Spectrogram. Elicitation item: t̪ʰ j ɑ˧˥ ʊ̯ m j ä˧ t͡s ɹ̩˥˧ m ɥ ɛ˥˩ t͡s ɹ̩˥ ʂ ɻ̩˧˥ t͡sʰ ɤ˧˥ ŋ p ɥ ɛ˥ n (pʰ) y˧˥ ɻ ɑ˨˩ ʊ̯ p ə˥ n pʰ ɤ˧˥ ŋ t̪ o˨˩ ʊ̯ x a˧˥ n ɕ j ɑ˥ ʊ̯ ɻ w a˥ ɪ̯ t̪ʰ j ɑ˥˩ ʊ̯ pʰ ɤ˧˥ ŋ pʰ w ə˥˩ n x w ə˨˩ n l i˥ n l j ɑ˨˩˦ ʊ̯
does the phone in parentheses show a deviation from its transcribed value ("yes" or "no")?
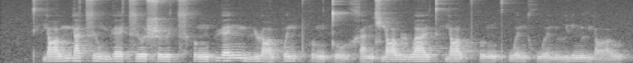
yes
